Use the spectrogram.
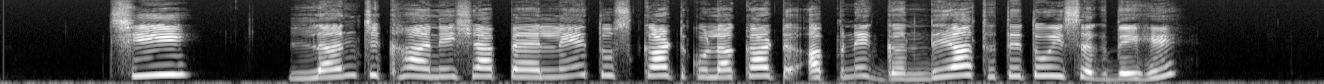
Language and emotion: Dogri, disgusted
